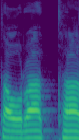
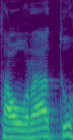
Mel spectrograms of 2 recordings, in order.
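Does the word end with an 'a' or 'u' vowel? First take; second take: a vowel; u vowel. First: The word ends with an 'a' vowel. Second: The word ends with an 'u' vowel. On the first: The speaker calls it wrong. "তাওরাতা নয়" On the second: The speaker calls it right. "এখানে তাওরাতু হবে"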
